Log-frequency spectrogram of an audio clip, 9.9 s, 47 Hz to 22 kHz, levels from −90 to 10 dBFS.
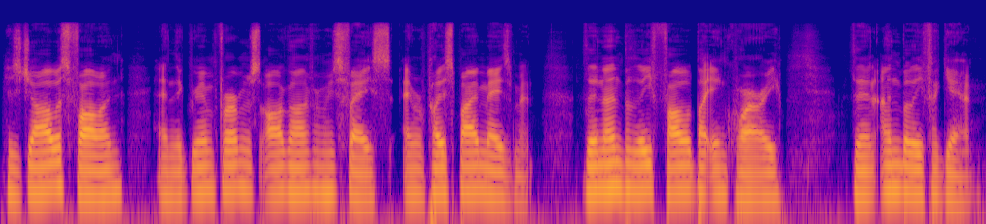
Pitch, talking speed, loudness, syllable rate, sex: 105 Hz, 150 wpm, -18 LUFS, 5.2 syllables/s, male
